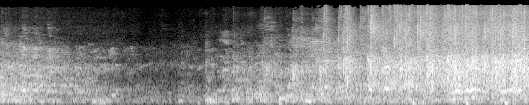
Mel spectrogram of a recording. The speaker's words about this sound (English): You see that look he gave? He's like, give me an applause break, you idiots.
